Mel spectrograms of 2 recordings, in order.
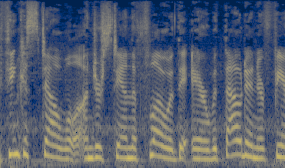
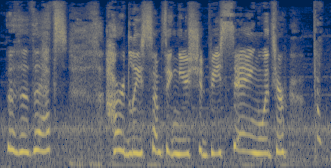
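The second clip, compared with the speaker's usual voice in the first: shivering stammer; 6 semitones higher than usual. Acted. Freezing with purple lips.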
